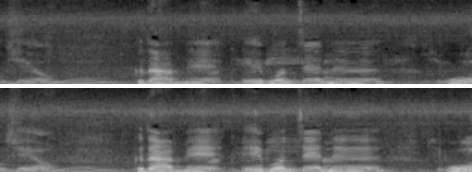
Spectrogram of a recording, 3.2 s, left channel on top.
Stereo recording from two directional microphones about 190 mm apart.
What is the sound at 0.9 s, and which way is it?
Speech, 15° right (ahead or behind).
